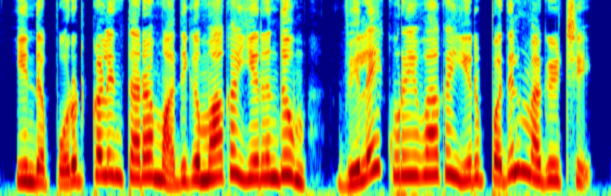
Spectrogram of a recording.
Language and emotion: Tamil, happy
